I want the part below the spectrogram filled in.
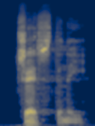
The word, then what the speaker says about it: чесний: Так, наприклад, при творенні прикметника від іменника «честь» виник збіг трьох приголосних «СТН» – «чесний». І середній приголосний «т» зник у вимові. Він не фіксується і на письмі. Вимовляємо і пишемо «чесний».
